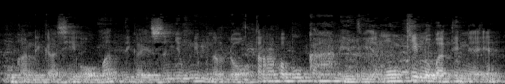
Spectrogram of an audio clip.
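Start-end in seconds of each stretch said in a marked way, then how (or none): none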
